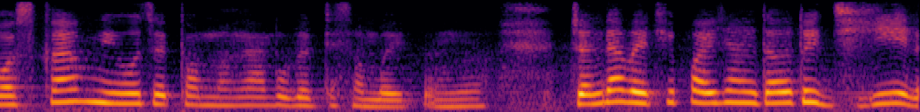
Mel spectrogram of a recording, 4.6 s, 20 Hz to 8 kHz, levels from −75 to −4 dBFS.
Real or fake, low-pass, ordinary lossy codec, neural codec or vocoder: fake; 7.2 kHz; none; codec, 16 kHz, 0.5 kbps, FunCodec, trained on Chinese and English, 25 frames a second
